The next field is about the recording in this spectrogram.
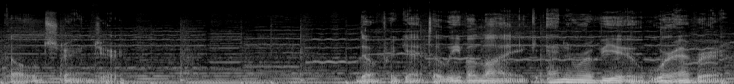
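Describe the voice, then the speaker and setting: A man with a gravelly voice reading the closing thanks and credits as host of an audio drama podcast. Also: very deep voice. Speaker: podcast host and cast member. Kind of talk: scripted podcast outro.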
